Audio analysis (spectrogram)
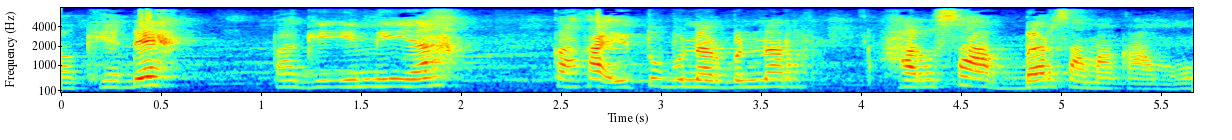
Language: Indonesian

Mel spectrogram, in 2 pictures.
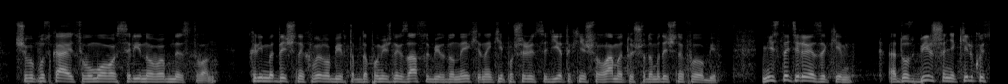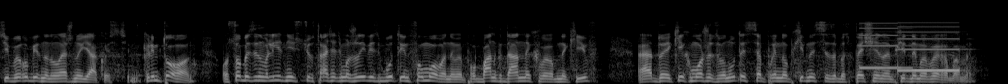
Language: Ukrainian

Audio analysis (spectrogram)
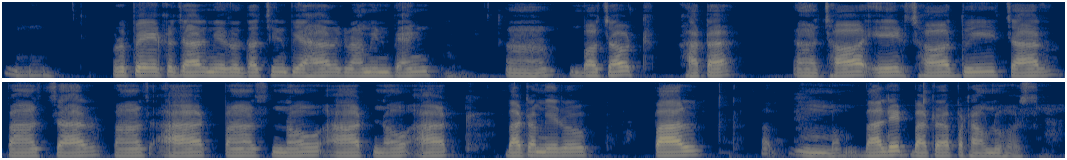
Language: Nepali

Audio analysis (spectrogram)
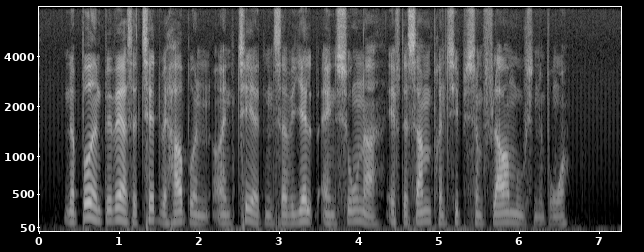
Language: Danish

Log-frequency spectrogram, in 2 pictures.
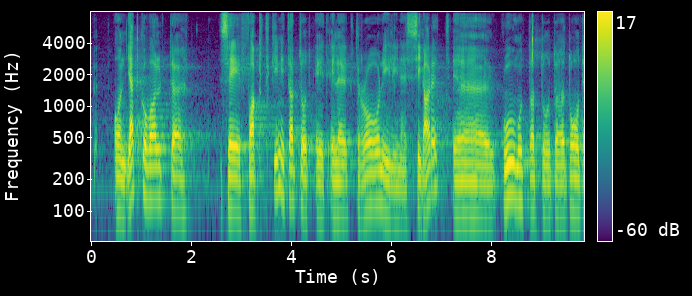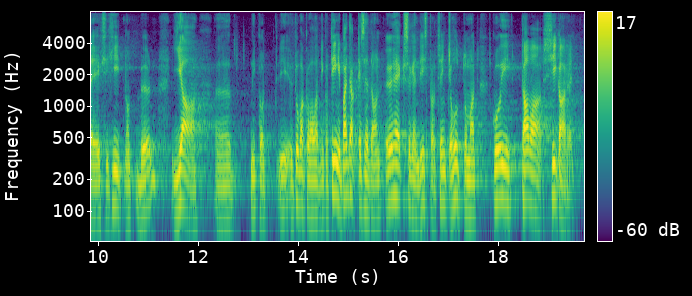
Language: Estonian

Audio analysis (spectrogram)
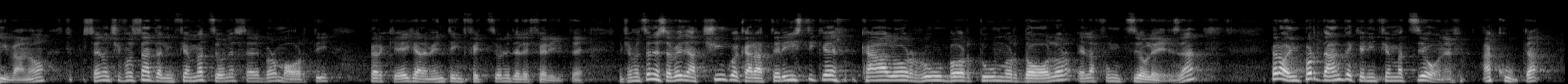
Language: Italian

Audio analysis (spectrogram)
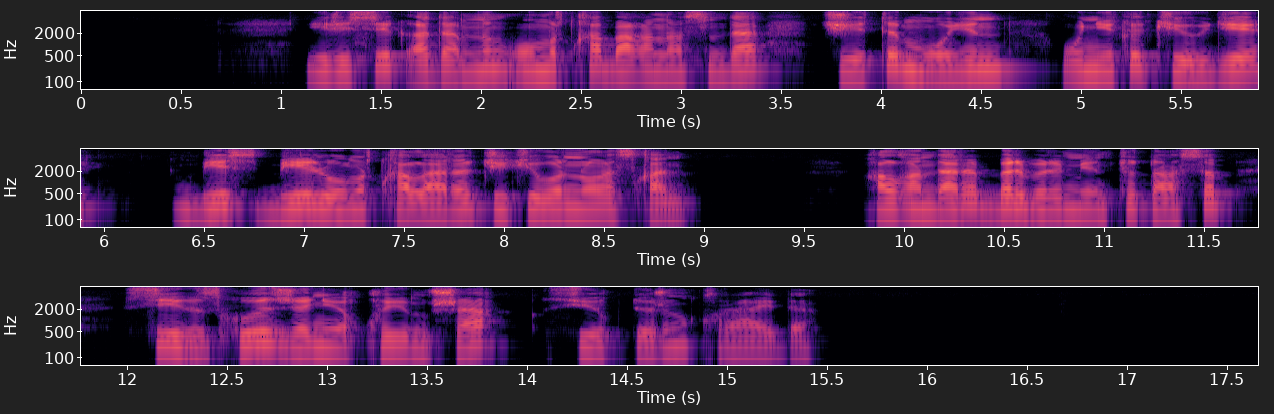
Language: Kazakh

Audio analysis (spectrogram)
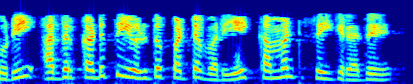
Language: Tamil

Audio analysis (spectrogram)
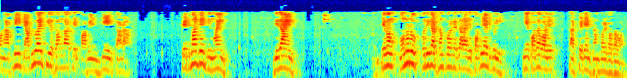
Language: Bangla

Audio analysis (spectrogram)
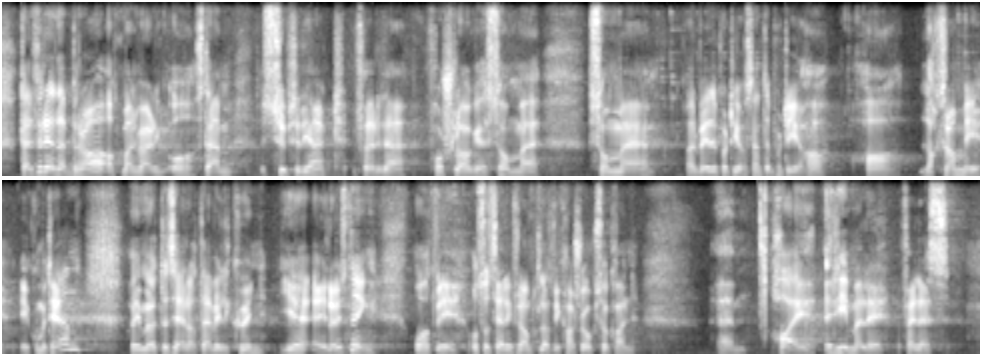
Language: Norwegian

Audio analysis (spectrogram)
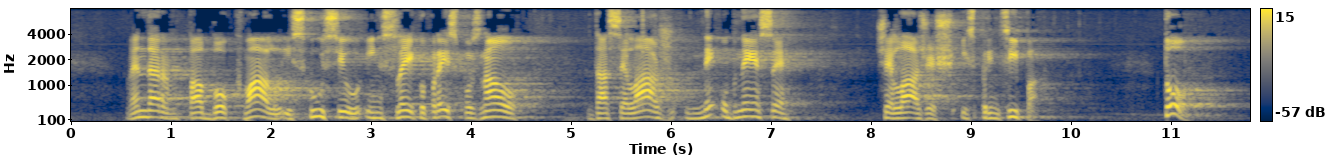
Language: Slovenian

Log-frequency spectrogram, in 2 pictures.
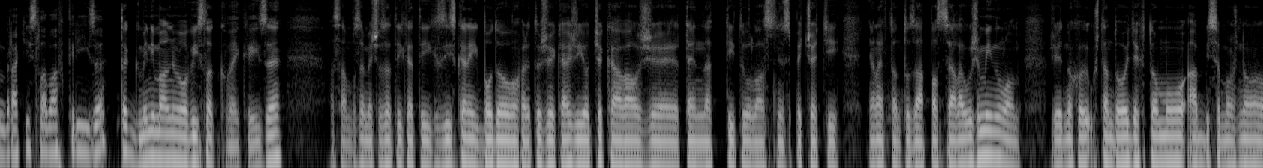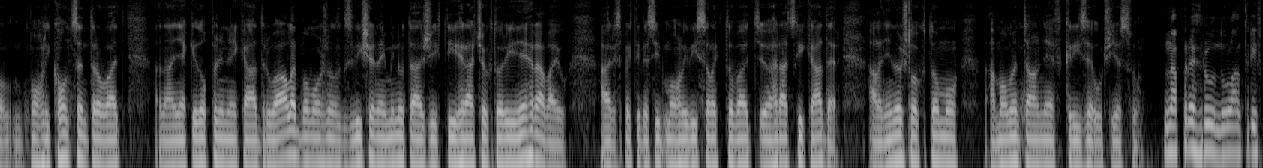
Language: Slovak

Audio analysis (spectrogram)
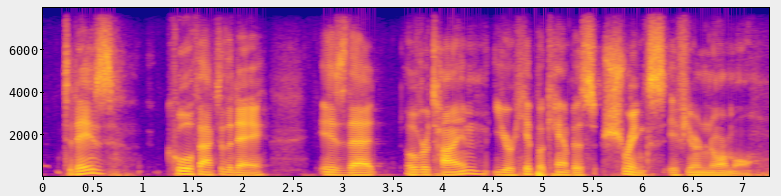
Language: English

